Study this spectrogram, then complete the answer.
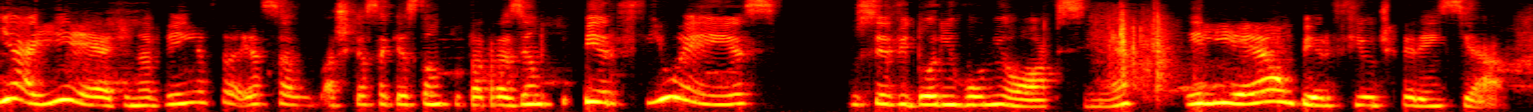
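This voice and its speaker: A woman at a fairly high pitch and moderate pace, with ordinary pitch variation and big swings in loudness. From southern Brazil, Porto Alegre. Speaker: team development consultant in public service. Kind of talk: live webinar conversation.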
